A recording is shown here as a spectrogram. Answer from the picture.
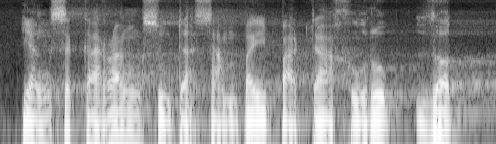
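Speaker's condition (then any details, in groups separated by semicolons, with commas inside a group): No condition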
